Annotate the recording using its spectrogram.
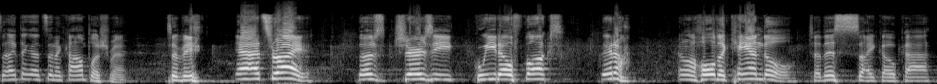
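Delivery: loud, high boast about being a psychopath; mock-proud yell; triumphant shout. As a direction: crow it out like a proud maniac. Boasting loudly about being crazy.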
